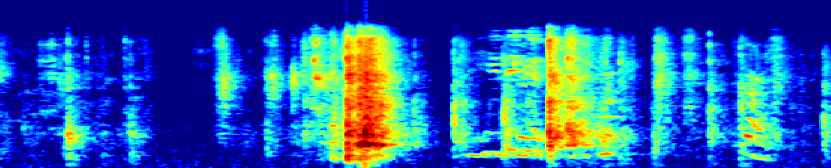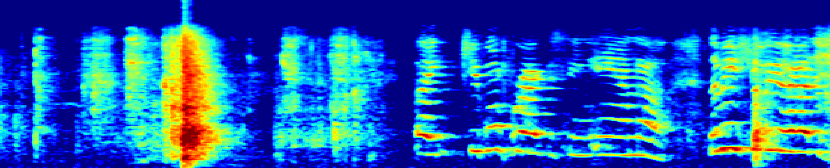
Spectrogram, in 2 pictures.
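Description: Skateboard wheels roll on a hard floor.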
